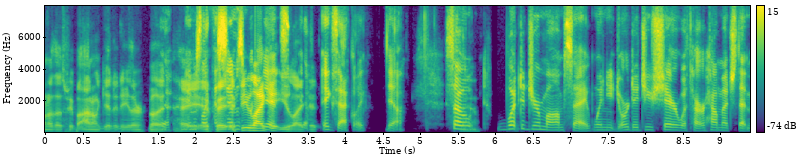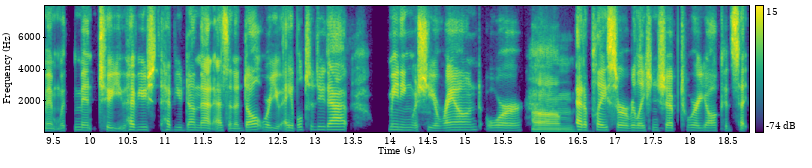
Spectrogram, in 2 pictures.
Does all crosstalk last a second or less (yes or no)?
no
